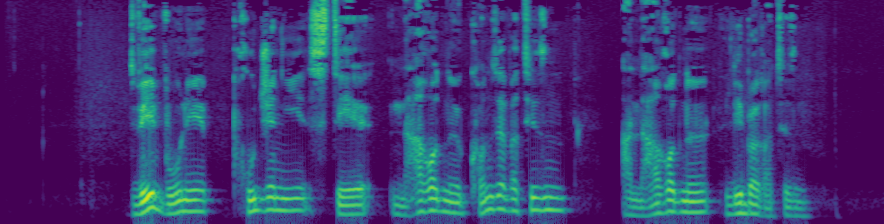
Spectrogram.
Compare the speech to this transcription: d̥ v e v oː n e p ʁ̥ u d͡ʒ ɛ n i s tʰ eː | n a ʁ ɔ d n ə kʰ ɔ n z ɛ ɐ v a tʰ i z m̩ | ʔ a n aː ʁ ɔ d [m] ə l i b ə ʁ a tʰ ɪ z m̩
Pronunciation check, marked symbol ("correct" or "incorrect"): incorrect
